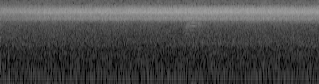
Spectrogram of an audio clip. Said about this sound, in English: I'm listening to the cicadas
